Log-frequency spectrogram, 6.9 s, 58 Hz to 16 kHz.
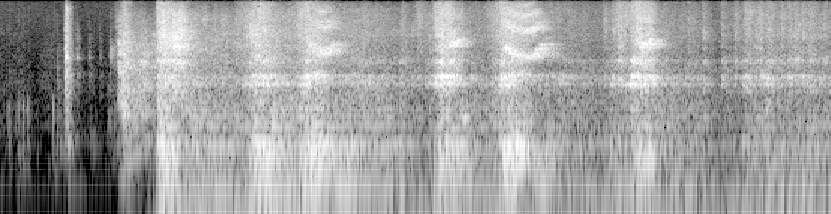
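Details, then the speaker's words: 1966 Chevrolet C10 V8 with a new 3-inch exhaust and Flowmaster Delta 50 mufflers, test-fitted before welding or clamping: fires up, blips, settles to a mellow, even, fairly quiet burble with no rasp or leaks; the exhaust sounds healthy. "not bad nice and quiet up [Music] here that sounds pretty good actually kind of like it"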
